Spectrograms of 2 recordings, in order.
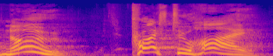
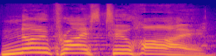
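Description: First: There is a pause after 'no'. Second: There is no pause after 'no'.

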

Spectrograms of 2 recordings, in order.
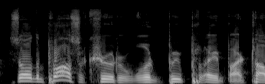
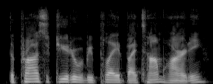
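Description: First: It is said in a Bane impression voice. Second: It is said in the speaker's normal voice.

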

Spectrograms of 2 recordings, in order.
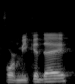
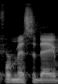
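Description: First: It is pronounced in a classical Latin-style way. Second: It is pronounced in an English-style way. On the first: "in like actual Latin it would be like Formicidae" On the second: "I think in English people would say Formicidae"

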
